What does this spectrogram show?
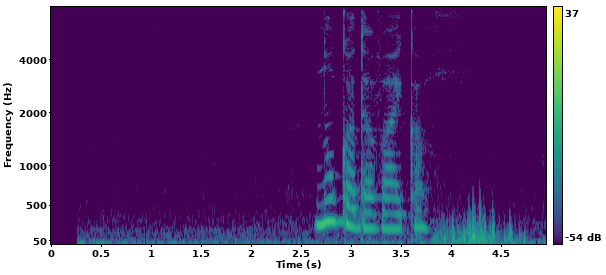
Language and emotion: Russian, neutral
